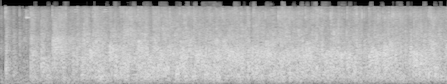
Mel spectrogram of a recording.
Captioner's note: applause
